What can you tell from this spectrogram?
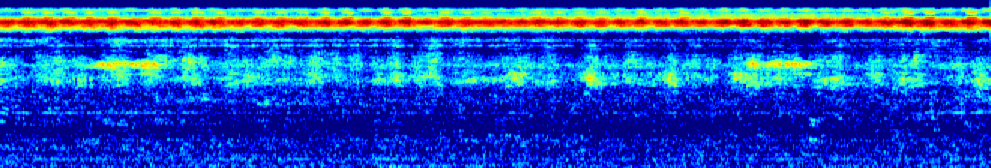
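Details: A nighttime cricket chorus makes a bright, high-pitched, ringing drone that pulses evenly throughout, with brief, faint, lower whistled tones now and then.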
